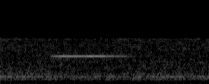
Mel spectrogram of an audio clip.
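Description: A single steady electronic beep, a little under a second long, starting about half a second in, over a low steady hum.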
